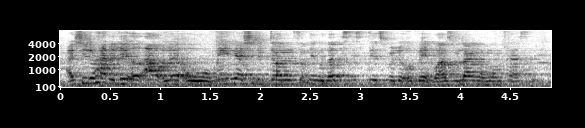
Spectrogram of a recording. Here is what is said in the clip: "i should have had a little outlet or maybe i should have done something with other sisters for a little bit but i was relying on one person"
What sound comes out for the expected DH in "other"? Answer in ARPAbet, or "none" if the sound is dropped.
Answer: none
